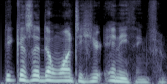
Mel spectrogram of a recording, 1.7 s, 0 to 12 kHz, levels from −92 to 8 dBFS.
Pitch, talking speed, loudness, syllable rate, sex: 135 Hz, 320 wpm, -18 LUFS, 8.0 syllables/s, male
